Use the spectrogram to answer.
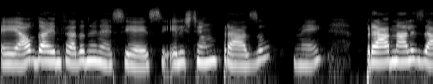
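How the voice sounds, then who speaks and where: A high-pitched woman at a moderate pace, with a dry, close sound, no echo and a quiet background. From Paraíba, northeastern Brazil. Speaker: lawyer. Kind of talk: interview answers.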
